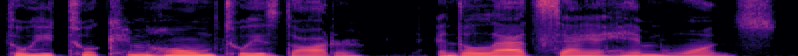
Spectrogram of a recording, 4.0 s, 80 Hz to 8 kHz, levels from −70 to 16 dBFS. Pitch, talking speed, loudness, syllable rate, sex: 195 Hz, 225 wpm, -17 LUFS, 4.6 syllables/s, female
